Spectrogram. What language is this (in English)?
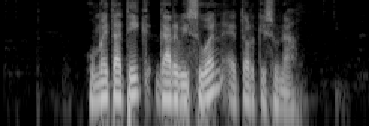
Basque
